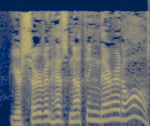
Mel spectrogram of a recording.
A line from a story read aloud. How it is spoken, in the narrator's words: she said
